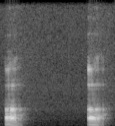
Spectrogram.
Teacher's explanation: el sonido de la vocal el sonido corto de la you el sonido corto de la you mayormente se pronuncia con una con una boca bien relajada en vez de con los labios redondos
